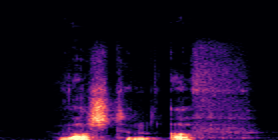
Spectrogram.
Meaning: inflection of afwassen: 1. plural past indicative 2. plural past subjunctive
- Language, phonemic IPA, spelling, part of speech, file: Dutch, /ˈwɑstə(n) ˈɑf/, wasten af, verb, Nl-wasten af.ogg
